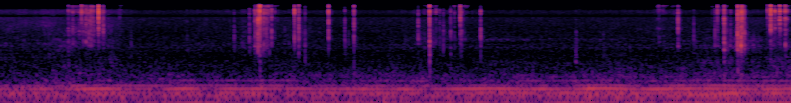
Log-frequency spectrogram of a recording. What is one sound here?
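A plastic case crinkles and clicks in someone's hands.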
